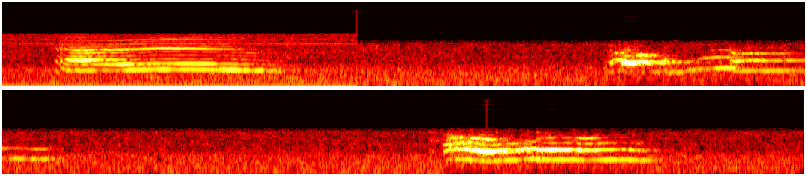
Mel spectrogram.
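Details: Cat meowing hello three times in a row, roughly two seconds apart: a flat, sustained first mew, then two shorter, bent meows that rise and fall, in a quiet room.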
